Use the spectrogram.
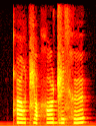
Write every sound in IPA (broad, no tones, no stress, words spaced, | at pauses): qʰuʁt͡ɕɔʔ xɔɖ͡ʐis xɵ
